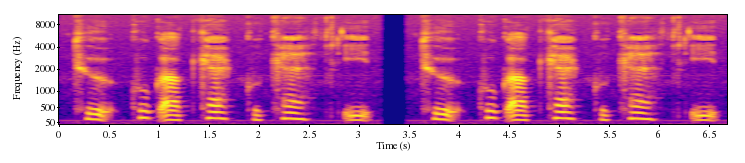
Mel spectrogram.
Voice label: You poured water into a cup, Kaska; Making Bannock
